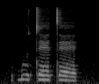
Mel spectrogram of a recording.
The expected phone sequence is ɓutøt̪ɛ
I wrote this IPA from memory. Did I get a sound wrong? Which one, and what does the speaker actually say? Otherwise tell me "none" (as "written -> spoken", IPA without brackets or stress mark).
ø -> ɛ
